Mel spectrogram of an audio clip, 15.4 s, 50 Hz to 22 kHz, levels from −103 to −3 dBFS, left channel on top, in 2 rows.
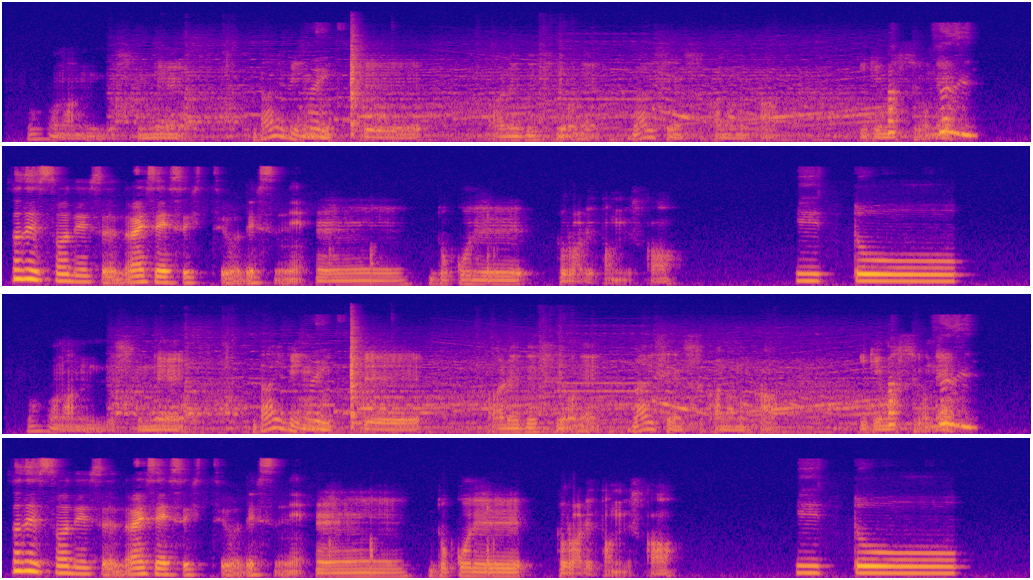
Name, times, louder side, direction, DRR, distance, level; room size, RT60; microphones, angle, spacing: voice 1, 0.2-1.4 1.9-3.2 3.6-5.9 6.4-7.2 10.1-12.8, right 3 dB, 45° right, 0.7 m, -36 dB
sound 1, 0.8-7.2, right 3 dB, 20° right, 1.1 m, -40 dB
voice 2, 7.8-10.0 13.7-13.9 14.1-14.9, equal, ahead, 0.4 m, -27 dB
6.5 x 3.3 x 6.0 m
head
